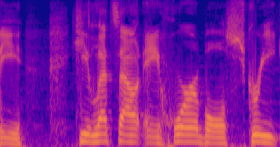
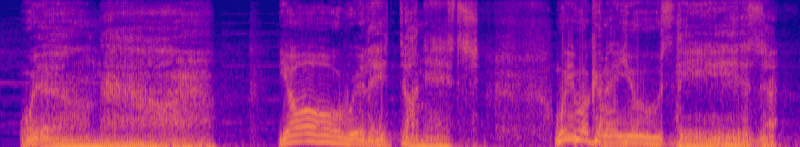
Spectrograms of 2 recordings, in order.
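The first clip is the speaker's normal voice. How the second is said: menacing character voice, lower pitch. Voicing a transformed character who threatens the players: scarier version of character voice. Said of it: "you hear him in his kind of same voice that he has before, but just a bit more, um, kinda, I guess, scary".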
